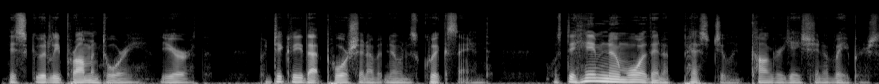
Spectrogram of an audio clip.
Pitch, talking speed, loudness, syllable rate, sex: 90 Hz, 150 wpm, -21 LUFS, 5.5 syllables/s, male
